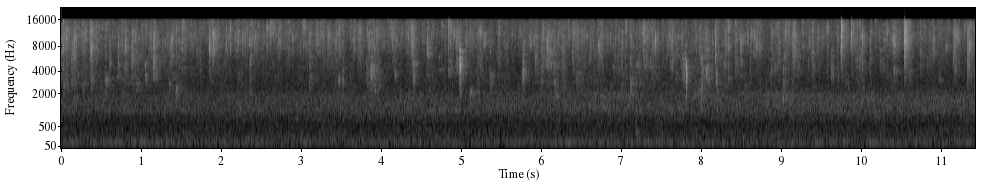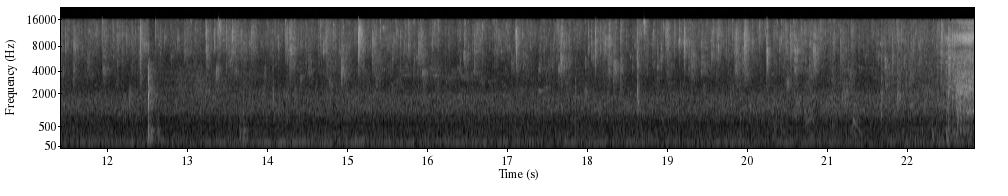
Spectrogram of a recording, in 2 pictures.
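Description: Quiet steady background hiss with a low hum and faint scattered ticks. There is one sharper knock about halfway through and a brief hiss at the very end.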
